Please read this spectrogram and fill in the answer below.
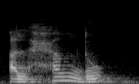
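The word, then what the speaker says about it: الحمد: মনে রাখবেন মাদ্রাসা দর্শকবৃন্দ আলহামদু এটা প্রথমে যে হা রয়েছে এই হা কে হা যে মাখরাজ রয়েছে সেখান থেকে যদি আমরা উচ্চারণ না করি তাহলে অর্থ চেঞ্জ হয়ে যাওয়ার পরিবর্তন হয়ে যাওয়ার সম্ভাবনা রয়েছে আলহামদুকে আলহামদু বলা যাবে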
